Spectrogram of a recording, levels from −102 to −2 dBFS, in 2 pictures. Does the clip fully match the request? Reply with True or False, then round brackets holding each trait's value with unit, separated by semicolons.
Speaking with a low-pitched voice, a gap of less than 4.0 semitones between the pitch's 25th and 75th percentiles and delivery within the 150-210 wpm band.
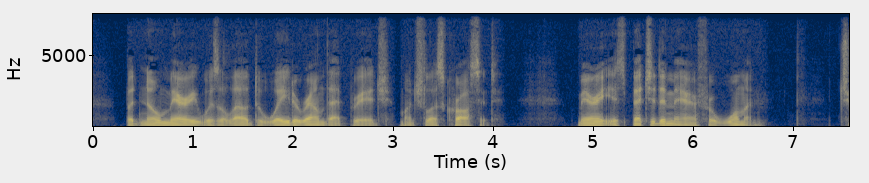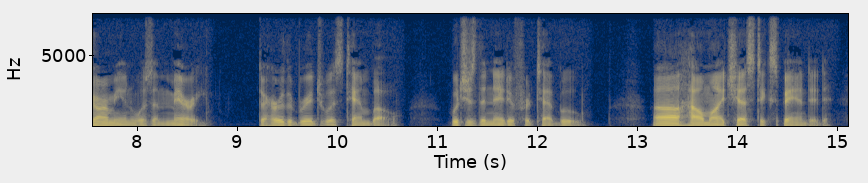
True (85 Hz; 2.9 semitones; 165 wpm)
